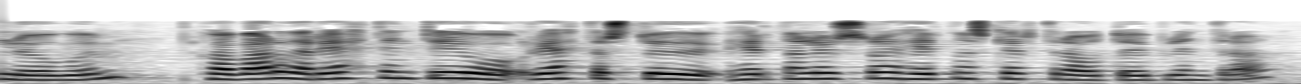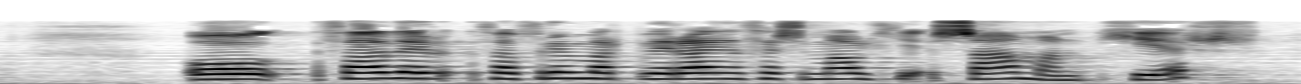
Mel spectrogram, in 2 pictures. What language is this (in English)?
Icelandic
